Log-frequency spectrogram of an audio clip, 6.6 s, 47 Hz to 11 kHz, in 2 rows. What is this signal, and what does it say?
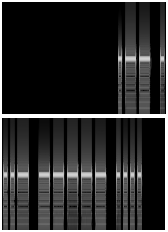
Morse code, heard as a keyed tone, about 17 wpm, 700 Hz. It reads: WV0H
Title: USA Call Signs - 4 Characters - Repeated 3x - 17wpm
